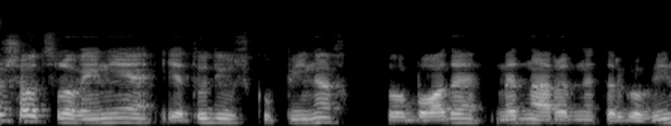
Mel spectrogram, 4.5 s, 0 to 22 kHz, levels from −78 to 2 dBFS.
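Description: No technical faults can be heard anywhere in the speech; the signal stays intact and continuous throughout.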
